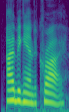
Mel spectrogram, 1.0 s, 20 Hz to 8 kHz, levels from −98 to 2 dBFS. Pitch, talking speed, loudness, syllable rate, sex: 200 Hz, 230 wpm, -17 LUFS, 6.0 syllables/s, female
